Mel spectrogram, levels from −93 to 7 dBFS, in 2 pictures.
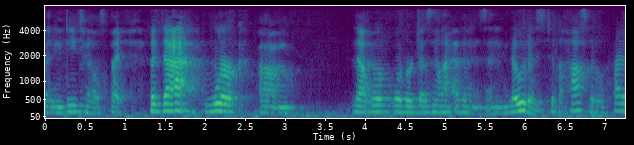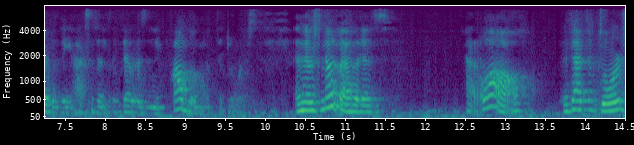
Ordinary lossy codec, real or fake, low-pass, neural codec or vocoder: MP3, 48 kbps; fake; 7.2 kHz; codec, 16 kHz, 2 kbps, FreqCodec, smaller model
